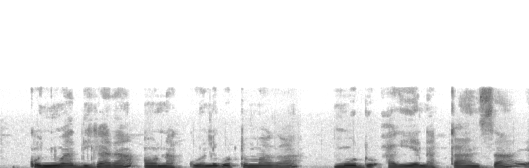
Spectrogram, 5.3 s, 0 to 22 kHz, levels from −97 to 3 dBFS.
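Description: No technical faults are audible.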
